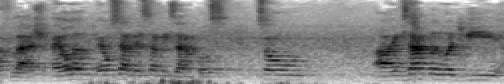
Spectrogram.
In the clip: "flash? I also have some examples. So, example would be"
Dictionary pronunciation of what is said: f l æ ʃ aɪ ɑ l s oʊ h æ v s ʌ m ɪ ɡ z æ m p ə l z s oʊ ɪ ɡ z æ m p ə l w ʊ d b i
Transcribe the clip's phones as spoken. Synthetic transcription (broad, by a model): f l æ ʃ aɪ ɑ l s oʊ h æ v s ʌ m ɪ ɡ z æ m p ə l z s oʊ ɪ ɡ z æ m p ə l w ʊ d b i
